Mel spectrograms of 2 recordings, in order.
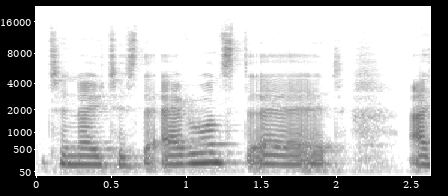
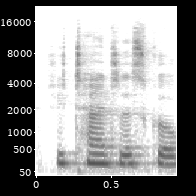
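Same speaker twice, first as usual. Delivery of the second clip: ordinary delivery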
